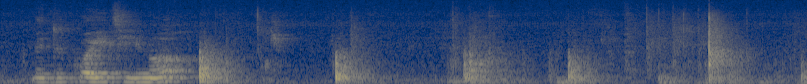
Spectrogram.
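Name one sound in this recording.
Footsteps knock on a wooden floor.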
